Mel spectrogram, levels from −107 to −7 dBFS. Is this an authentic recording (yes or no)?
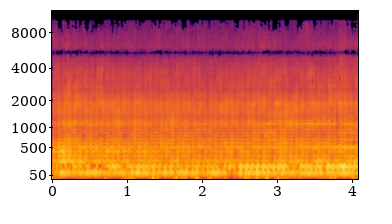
no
